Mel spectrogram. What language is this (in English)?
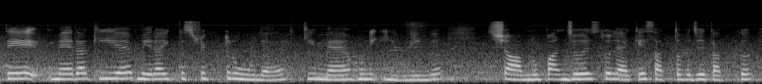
Punjabi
